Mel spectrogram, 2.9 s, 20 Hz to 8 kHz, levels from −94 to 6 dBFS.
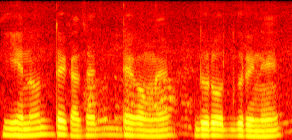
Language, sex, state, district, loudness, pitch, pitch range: Chakma, male, Tripura, Dhalai, -17 LUFS, 130 Hz, 120-135 Hz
